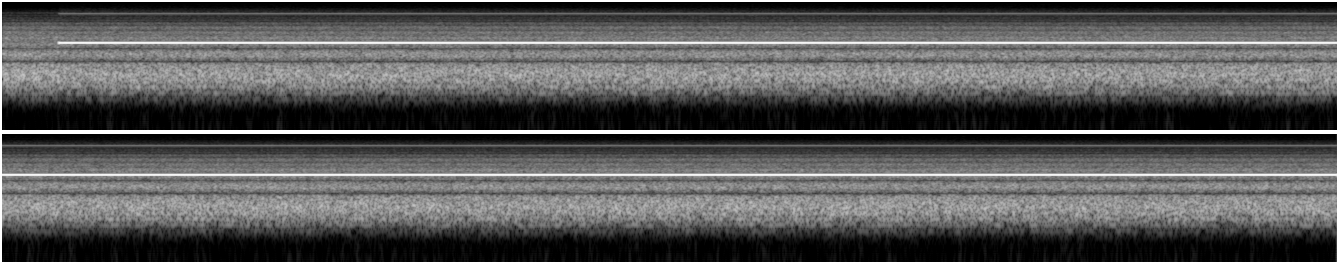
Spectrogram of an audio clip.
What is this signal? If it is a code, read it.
A steady tone, with radio static. There is no code.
